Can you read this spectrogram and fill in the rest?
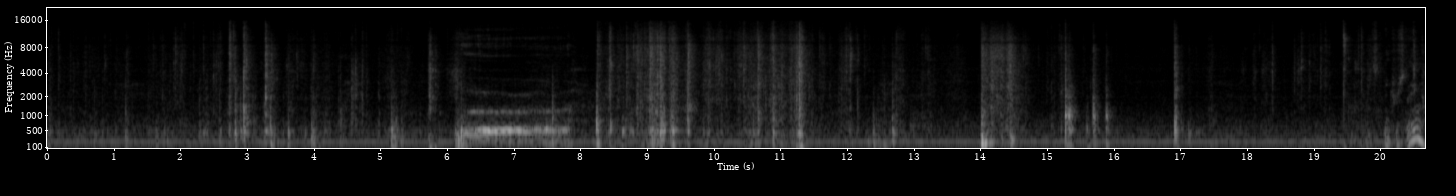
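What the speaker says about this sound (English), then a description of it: "Let's get it undone from its packaging." Plastic and cardboard packaging crinkles, rips and clicks as a Transformers Studio Series 86 Commander Ultra Magnus toy is freed from its box. The handling noises come in close, irregular bursts with a steady low hum underneath, and a voice speaks briefly.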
